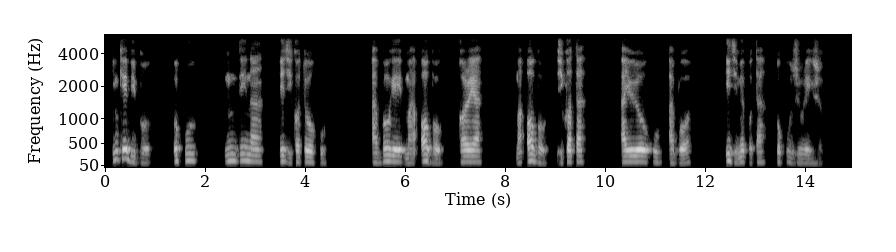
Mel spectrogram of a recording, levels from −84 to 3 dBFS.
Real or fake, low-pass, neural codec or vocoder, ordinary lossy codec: fake; 5.4 kHz; codec, 16 kHz in and 24 kHz out, 1 kbps, XY-Tokenizer; none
